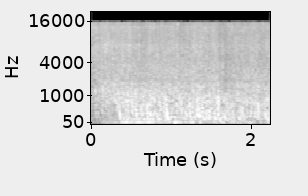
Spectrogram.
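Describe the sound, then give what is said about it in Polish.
Heavy rain from Typhoon Doksuri pours down steadily in Beijing, China, in a dense, continuous, loud hiss, with a low rumble underneath and no voices. “Co najmniej dwie osoby zginęły przez ulewne deszcze w Pekinie.”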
